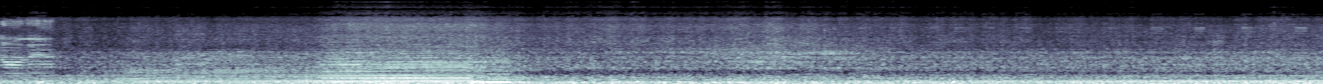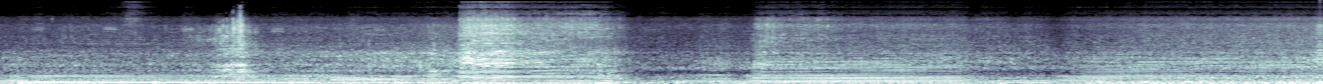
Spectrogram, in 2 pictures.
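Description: Two Dodge Scat Pack cars on a highway, engines droning loudly and repeatedly revving up through paddle-shifted gear changes, with sharp rising surges and wind roar from inside the cabin.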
